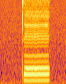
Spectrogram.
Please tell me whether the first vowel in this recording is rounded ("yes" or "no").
no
